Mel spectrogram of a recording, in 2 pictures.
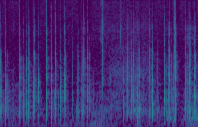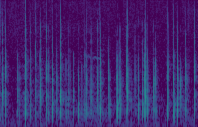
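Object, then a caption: Small glossy cardboard box. A small glossy printed cardboard perfume gift box with a picture on it, likely with the perfume still inside and possibly still in its cellophane wrap, is held in one hand close to the mic and scratched and tapped with long acrylic nails. Dense, quick, dry clicks and taps come with crisp scratching and crinkly texture, mostly mid-pitched with bright edges and almost no low end. The sound stays quiet and close throughout.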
